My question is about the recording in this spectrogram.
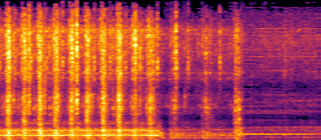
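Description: Singer Futura embroidery machine stitching with rapid, evenly spaced needle strokes that stop about halfway as the wavy line finishes. About three seconds in there is a click, then a steady motor whine as the embroidery arm moves the hoop back to the top.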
